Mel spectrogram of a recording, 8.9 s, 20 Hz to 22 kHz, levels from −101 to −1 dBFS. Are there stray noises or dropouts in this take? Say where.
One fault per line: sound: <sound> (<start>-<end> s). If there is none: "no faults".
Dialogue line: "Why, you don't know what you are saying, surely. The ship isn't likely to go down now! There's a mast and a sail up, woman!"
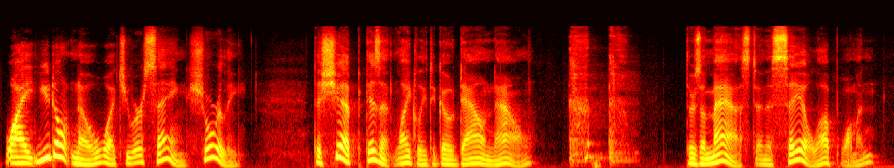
sound: cough (5.7-6.4 s)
